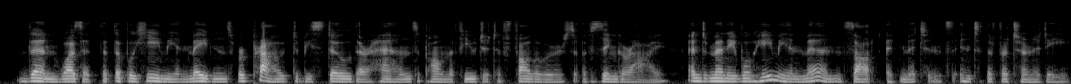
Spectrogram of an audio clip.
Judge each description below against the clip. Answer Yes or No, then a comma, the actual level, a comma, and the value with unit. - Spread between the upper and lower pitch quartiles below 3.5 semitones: Yes, narrow, 2.5 semitones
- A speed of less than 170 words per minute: Yes, average, 155 wpm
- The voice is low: Yes, low, 130 Hz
